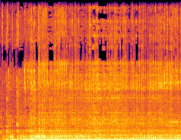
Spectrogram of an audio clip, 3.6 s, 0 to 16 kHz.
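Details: Benford Terex HD100 dumper diesel, which has no forward or reverse drive, started from the seat with the lever in the middle after glow plugs: brief crank, then an even, steady low idle with no misses or knocks. Engine starts and runs normally.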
